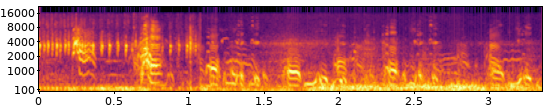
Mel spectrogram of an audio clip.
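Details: Several sharp-tailed grouse displaying on their spring lek in Montana call over one another in a dense chorus of cackles, whines and clucks, recorded from a blind, with a steady low rumble of wind underneath.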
